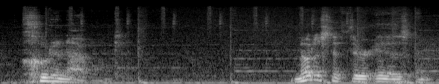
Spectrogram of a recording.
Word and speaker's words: goedenavond: Goedenavond. Goedenavond.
